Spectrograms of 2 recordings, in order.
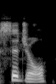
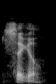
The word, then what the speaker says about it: Sigil: I have no opinion on the chained god, but the pronunciation of the city at the center of the Outlands, that is canonically not pronounced like the word.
